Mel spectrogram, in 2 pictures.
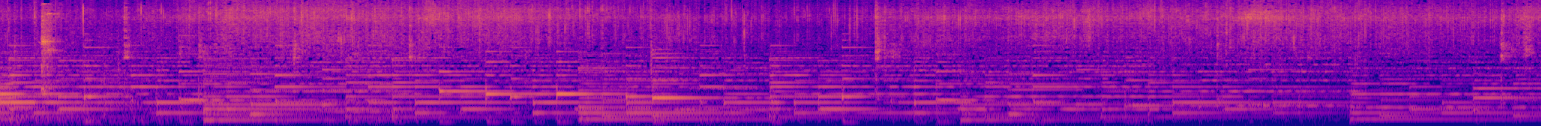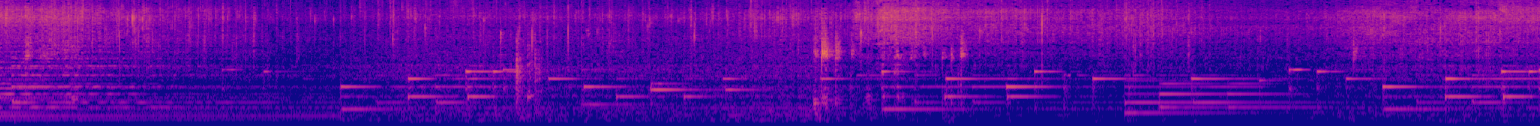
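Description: Background music of held notes over garlic, ginger and star anise sizzling in oil in a hot wok, stirred with a metal spatula. The music gets quieter about two-thirds of the way through.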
